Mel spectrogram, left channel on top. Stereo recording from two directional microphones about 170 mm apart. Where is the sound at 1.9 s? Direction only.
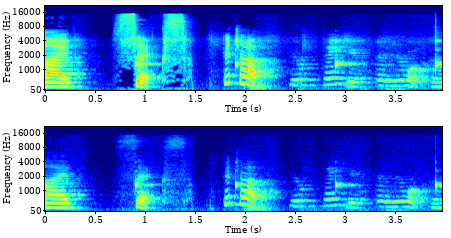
90° left.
